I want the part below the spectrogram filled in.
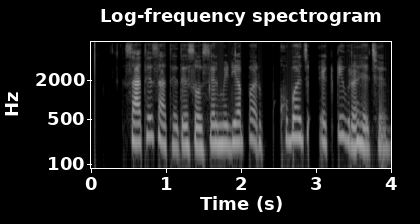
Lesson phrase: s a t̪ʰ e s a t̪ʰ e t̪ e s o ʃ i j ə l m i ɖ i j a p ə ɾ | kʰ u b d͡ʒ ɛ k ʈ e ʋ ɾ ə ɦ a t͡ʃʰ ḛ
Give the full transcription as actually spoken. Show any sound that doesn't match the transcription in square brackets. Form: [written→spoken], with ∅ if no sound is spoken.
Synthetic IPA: s a t̪ʰ e s a t̪ʰ e t̪ e s o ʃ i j ə l m i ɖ i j a p ə ɾ | kʰ u b d͡ʒ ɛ k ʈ [e→i] ʋ ɾ ə ɦ [a→e] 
